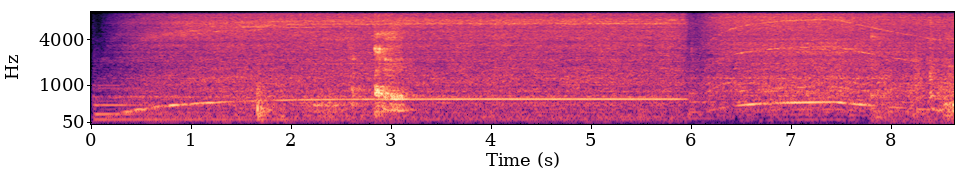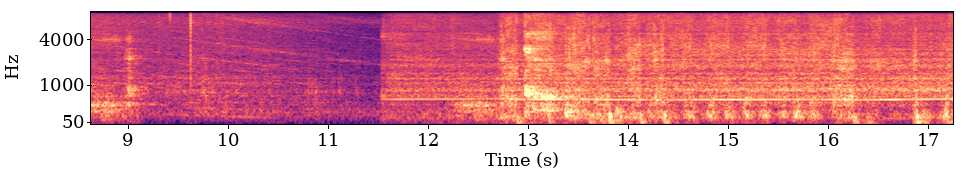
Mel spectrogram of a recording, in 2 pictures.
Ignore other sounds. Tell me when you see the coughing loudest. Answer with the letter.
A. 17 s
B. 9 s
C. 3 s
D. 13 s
D.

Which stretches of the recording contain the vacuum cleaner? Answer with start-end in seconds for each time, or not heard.
0.0-17.2.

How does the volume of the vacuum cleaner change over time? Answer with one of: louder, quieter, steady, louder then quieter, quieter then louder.
louder.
